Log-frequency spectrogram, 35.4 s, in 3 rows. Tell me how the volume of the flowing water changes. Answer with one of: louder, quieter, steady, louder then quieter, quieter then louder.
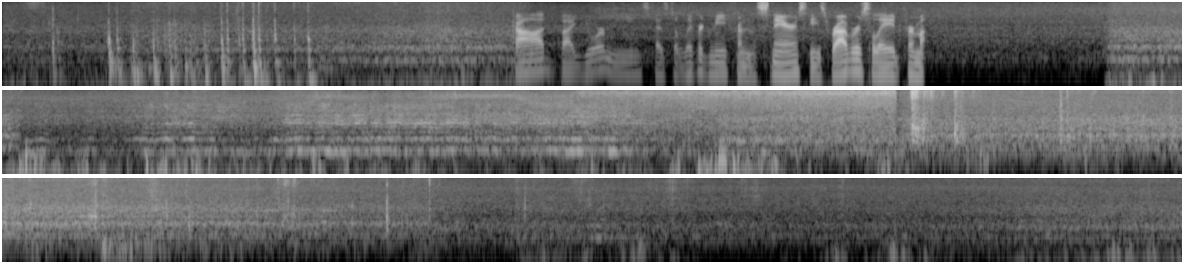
louder then quieter.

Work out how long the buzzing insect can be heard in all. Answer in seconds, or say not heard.
30 s.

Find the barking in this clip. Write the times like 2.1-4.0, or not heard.
not heard.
